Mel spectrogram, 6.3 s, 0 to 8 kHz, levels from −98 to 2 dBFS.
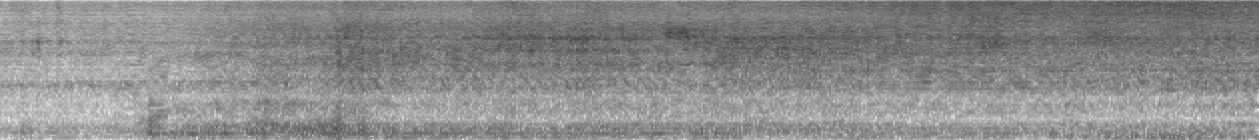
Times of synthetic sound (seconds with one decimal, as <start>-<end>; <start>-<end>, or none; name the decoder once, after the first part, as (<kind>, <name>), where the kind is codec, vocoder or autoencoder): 0.0-3.7 (vocoder, HiFi-GAN); 4.4-5.3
